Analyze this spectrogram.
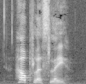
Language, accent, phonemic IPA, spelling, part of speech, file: English, US, /ˈhɛlpləsli/, helplessly, adverb, En-us-helplessly.ogg
- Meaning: 1. Without protection or assistance 2. Without the ability to help oneself 3. Without the ability to react actively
